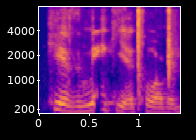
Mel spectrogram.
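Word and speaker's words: Kizzmekia Corbett: africanamerican woman and that is just a fact K mikia Corin that's how you say her name and she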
